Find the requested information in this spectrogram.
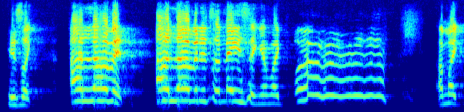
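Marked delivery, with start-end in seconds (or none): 0.7-2.6 very high, loud raving; gushing delight. Retold or imitated. Acting friend's gleeful reaction. 3.0-3.9 long, very high "ah"; horrified wail. Retold or imitated. Acting own horrified reaction.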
